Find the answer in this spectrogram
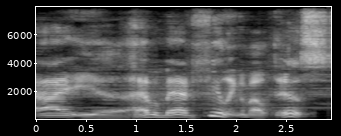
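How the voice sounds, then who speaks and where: A man uses a put-on character voice, raspy and gruff. He speaks at a fairly slow pace. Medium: read story. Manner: gruff, hesitant mutterer.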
